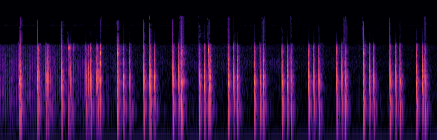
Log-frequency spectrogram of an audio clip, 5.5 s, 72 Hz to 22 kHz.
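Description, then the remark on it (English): A steady run of short, sharp knocking bursts on a blown instrument played in 5/4 time, grouped in quick pairs and clusters like clip-clopping horse hooves, repeating evenly and fairly loud with no talking. “You don't need to have a knock on that thing every time you blow it. Well, it sounded like a horse hoof.”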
